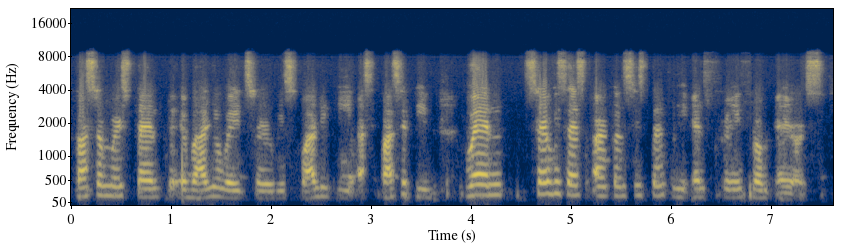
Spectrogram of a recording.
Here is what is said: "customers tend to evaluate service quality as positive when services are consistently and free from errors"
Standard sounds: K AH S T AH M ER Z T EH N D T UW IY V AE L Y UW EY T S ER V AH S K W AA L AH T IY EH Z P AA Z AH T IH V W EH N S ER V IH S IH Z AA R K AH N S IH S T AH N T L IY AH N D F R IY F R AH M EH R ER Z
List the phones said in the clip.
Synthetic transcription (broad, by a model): K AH S T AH M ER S T EH N D T UW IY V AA L Y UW EY T S ER V AH S K W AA L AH T IY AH S P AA S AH T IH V W EH N S ER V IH S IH S AA R K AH N S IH S T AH N T L IY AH N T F R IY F R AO M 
